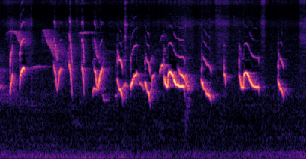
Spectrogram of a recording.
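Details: Abbott's babbler used to lure and train birds: a clear stream of sharp whistled, wavering notes, roughly one phrase per second, ending in spaced single chirps.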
